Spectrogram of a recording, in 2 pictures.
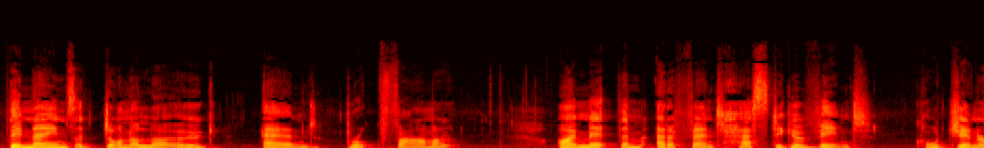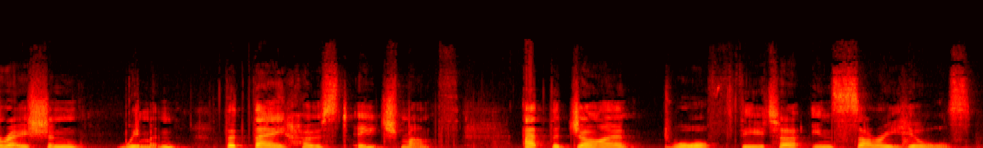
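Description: A woman's voice: on the low side, takes it slowly. A middle-aged woman, hosting a radio program in a studio and speaking in a bubbly, effusive way. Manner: bubbly and effusive, with lively emphasis. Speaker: radio host.

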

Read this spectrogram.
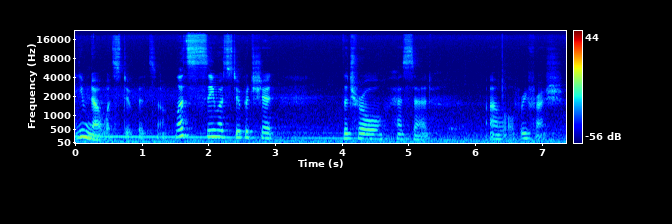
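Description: Sarcastic woman podcaster, low voice. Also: vocal fry, background noise. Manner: sarcastic, mocking, swears freely. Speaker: podcast host. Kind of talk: casual solo podcast chat.

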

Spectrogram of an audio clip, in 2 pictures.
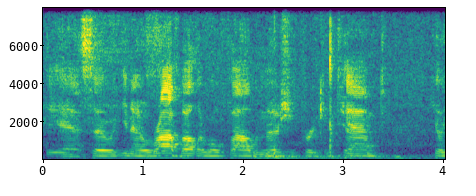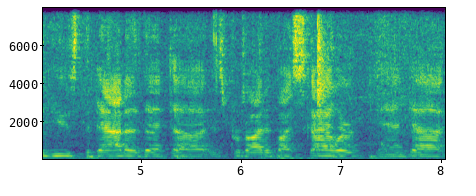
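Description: A man's voice: fairly low pitch, little pitch movement, measured pace, hardly any pauses. A man briefing a township board at a public meeting, matter-of-fact and explanatory. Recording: distant mic in an echoey, noisy room.

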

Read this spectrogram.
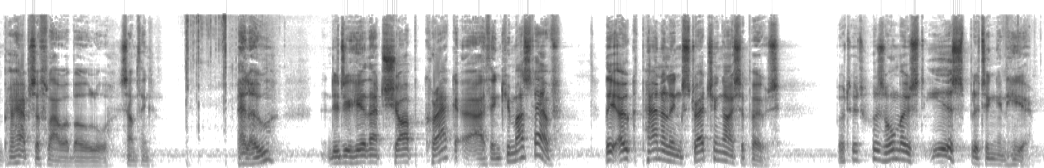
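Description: A man's voice: medium pitch, sing-song, measured pace, pauses often, fairly bright tone. A man playing a nervous radio broadcaster on a ghost hunt in a dramatic reading, talking to listeners in a chatty, hesitant, uneasy way. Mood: uneasy, curious. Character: nervous male radio broadcaster ghost hunting in haunted house.

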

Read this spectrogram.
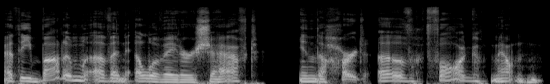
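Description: Gravelly man hosting a tabletop podcast. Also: a little high, big pitch swings, a little slow, a bit bright, no room sound, studio quality. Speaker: podcast host and game master. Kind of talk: reading and casual chat on an actual-play podcast.

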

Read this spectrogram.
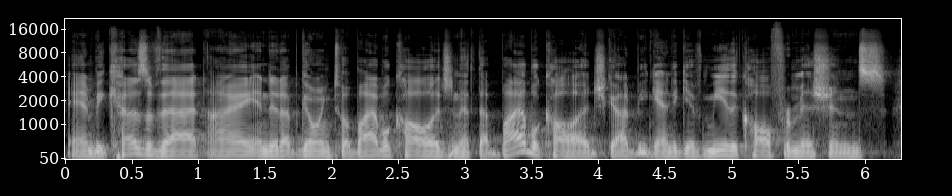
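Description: A man from Idaho, a missionary guest telling his story in a measured, casual interview. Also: mid-range voice, level tone. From Idaho, United States.

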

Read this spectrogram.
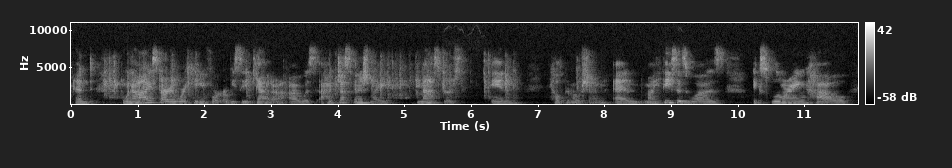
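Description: A woman's voice: mid-range voice, fairly even intonation, unhurried. A woman in her forties, born in Chile, answering interview questions in a thoughtful, explanatory way with frequent fillers and restarts. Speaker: guest, executive director of an obesity organization. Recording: echoey room, dull lo-fi sound, faint noise.

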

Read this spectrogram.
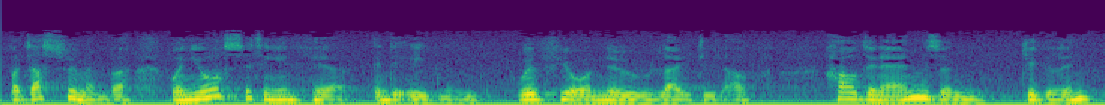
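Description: A man's voice: mid-range voice, big pitch swings, normal speed, lightly acted. Male actor as sanctimonious Cockney-style sitcom son, London accent, swooping delivery, old muffled recording. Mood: reproachful. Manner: nagging, self-righteous, melodramatic. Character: indignant, sanctimonious grown son of a widowed rag-and-bone man. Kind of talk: vintage British sitcom acting. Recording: muffled, noisy archive sitcom recording, reverberant.

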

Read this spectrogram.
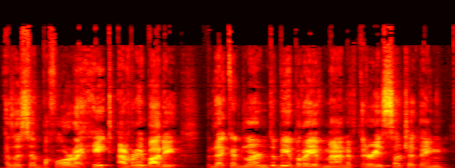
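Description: A man's voice: fairly high pitch, fast, bright, forceful tone, voice pushed up. A man voicing a grumpy, spiteful old rich uncle duck from a comic book, with an attempted Scottish accent and theatrical cackling grumbles. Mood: gleeful scheming. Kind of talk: comic book character read aloud.

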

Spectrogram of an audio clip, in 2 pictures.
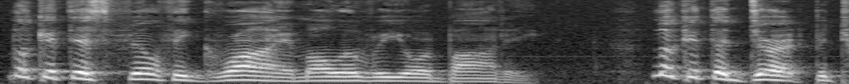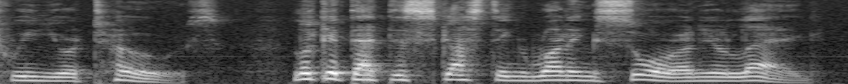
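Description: Man reading a cold commanding interrogator, contemptuous and menacing, mellow voice, slightly high. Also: very animated, a little slow.

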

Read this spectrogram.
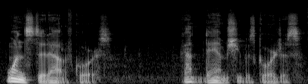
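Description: Deep, gravelly male narrator. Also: very animated, moderate pace, dry recording. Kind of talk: scripted radio drama narration.

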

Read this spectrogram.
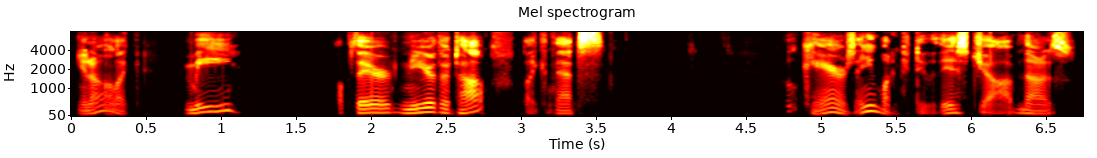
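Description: A man's voice: medium pitch, sing-song, unhurried, vocal fry, no echo, pitched above the performer's own voice, full character voice. A man playing an insecure, self-important security guard who rambles and stammers. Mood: pompous. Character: insecure pompous male mall security guard. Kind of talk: improvised comedy scene.

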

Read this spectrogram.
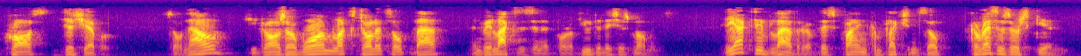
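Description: A man with a husky voice announcing and narrating a scripted advert in 1940s radio style. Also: medium pitch. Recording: dull vintage radio broadcast recording.

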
